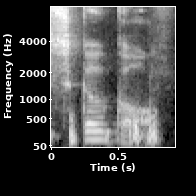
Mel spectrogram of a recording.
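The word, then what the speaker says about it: Schuylkill: crazy spelled word is skookul so I I pretend like I'm trying to say school and then I say skook skookul there you go yep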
